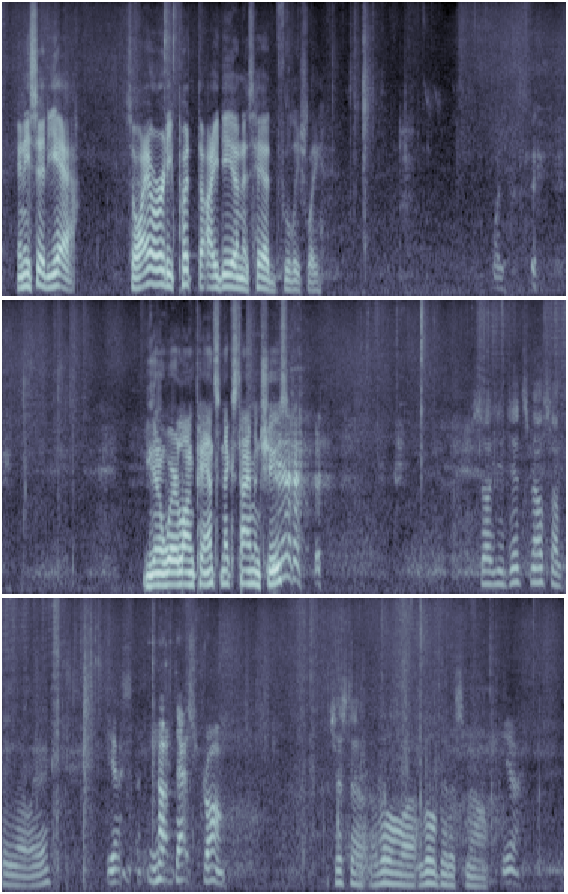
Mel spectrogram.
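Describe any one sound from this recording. An elderly man speaks calmly close by, outdoors.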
